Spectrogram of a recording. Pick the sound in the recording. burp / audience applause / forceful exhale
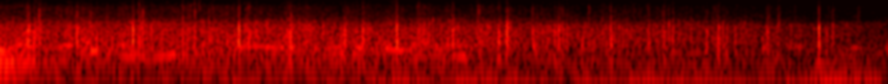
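audience applause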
